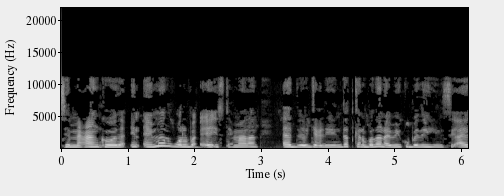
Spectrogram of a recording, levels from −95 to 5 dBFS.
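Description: Throughout the speech, nothing sounds above 11.2 kHz, and a watery, swirling smear is plainly audible. Likely MP3 compression, fitting a bitrate near 48 kbps.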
